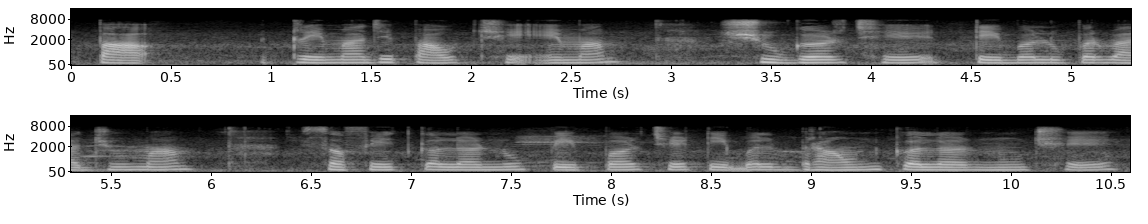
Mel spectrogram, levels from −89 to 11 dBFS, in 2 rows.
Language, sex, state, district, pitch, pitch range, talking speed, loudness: Gujarati, female, Gujarat, Valsad, 185 Hz, 175-190 Hz, 125 wpm, -19 LUFS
